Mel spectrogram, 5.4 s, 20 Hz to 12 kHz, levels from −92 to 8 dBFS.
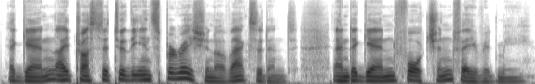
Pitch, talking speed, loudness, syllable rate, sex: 125 Hz, 145 wpm, -18 LUFS, 5.2 syllables/s, male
